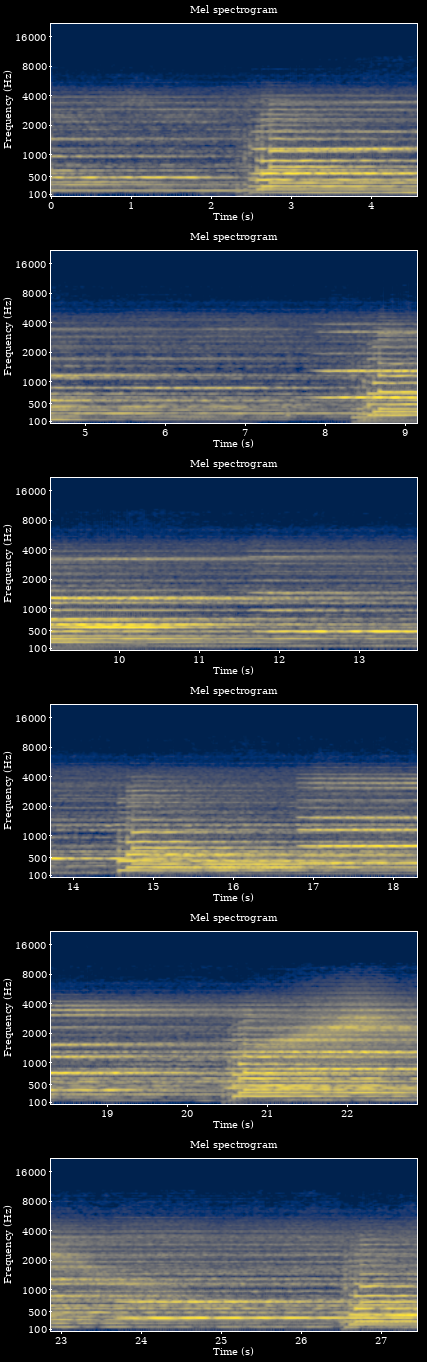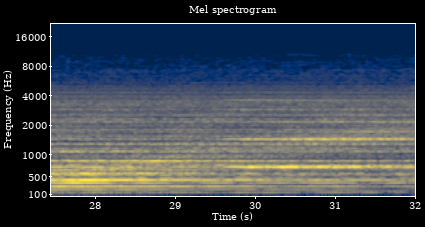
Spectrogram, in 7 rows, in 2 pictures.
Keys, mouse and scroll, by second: 30.7 a.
